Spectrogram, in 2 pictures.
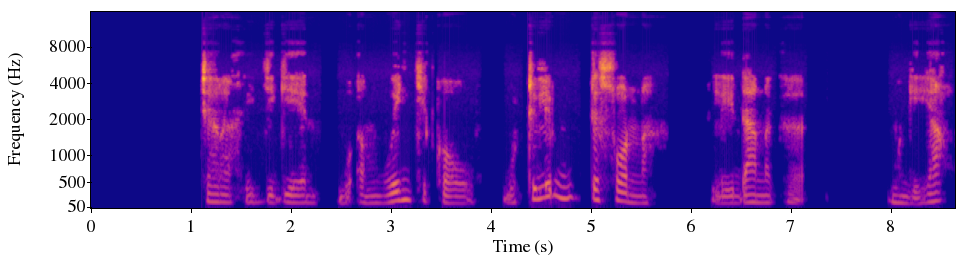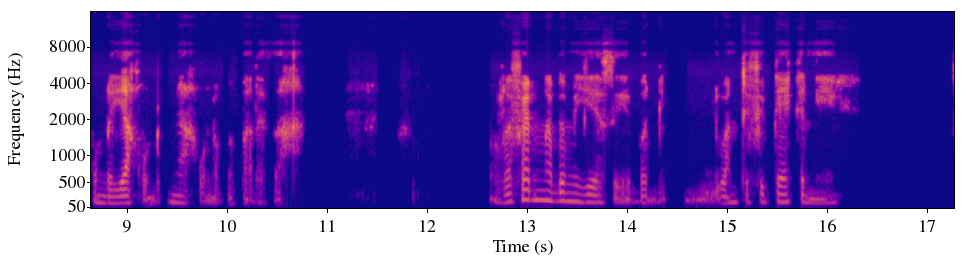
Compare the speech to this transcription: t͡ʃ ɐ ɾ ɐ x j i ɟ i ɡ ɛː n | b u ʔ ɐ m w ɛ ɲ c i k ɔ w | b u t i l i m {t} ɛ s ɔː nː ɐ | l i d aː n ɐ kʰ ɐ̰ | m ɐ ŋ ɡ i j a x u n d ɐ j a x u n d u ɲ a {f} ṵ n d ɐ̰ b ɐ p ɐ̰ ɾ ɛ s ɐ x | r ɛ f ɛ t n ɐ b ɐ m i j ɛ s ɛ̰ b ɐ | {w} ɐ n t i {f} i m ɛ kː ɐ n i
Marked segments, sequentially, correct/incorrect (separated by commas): correct, incorrect, correct, correct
